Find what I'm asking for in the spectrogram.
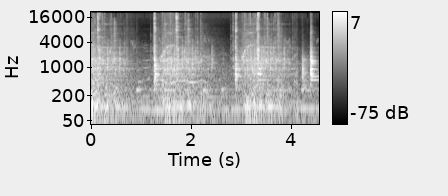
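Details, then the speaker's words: PowerSmart PS44 3000W generator that sat since 2017: three pull-starts, each a short sputtering burst that fades straight away. The owner suspects the carburetor is clogged and plans to remove the bowl; black specks were found later. Cause unconfirmed. "Yep. It's definitely a fuel issue. If I let it sit, it like runs for a split second."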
